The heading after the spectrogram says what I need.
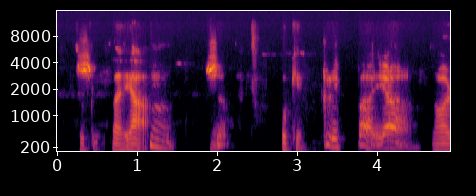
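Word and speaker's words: कृपया: So you're going to say here. Not higher. Okay. Here. Because there's no A in between. But here there's an A. So Kripaya.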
